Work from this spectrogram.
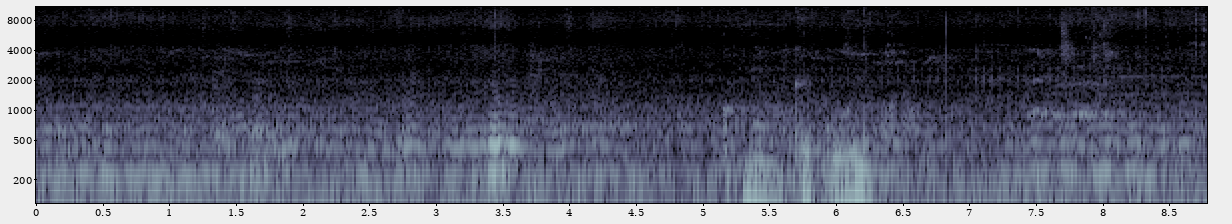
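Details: Many honey bees visiting knotweed blossoms at a home in Thailand: a continuous low, rough buzzing drone with several short louder surges as bees fly close, and a faint background hiss.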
